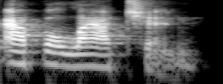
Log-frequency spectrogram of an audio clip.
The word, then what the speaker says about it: Appalachia: And then let me do Appalachia as well. Yeah, same with that. So lay or latch.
